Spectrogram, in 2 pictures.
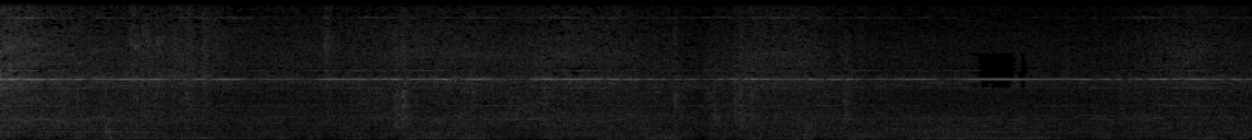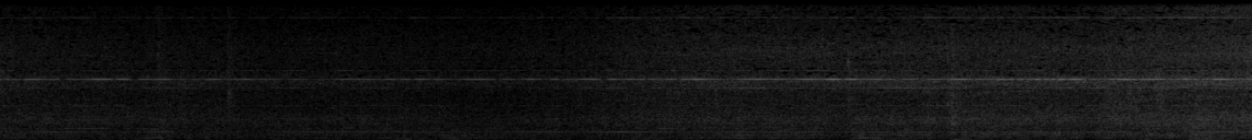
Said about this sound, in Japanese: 髪の毛がちょっと舞ってるから掃除機で吸い込もうこのコードレスタイプの掃除機がめちゃくちゃ便利で、やっぱ紐で引っ張ってくるとさ大変だったりするからさ、ほんと楽だなって思う。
